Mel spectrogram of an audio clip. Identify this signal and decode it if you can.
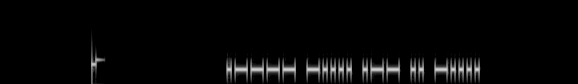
Morse code, heard as a keyed tone, about 30 wpm, 700 Hz. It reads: 16WI6
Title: Five Challenging Letter-Number Combinations 30wpm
